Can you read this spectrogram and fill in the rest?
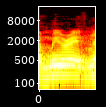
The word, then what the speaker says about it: Mirren: Mirren đọc là Mirren nữa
